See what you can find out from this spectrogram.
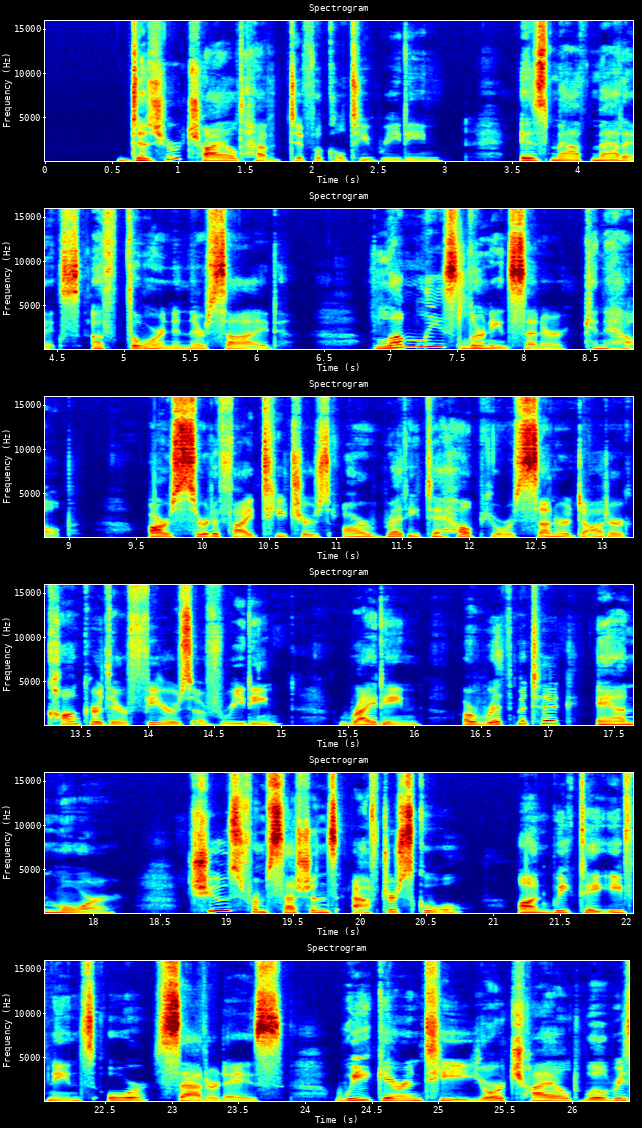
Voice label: Commercial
